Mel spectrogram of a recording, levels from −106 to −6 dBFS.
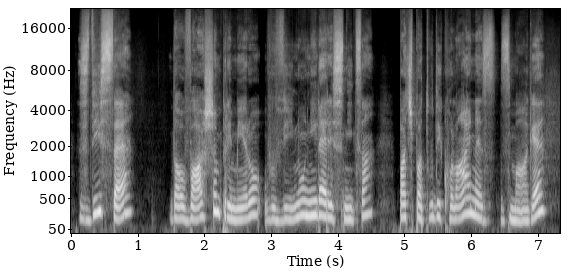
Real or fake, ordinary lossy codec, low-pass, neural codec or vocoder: fake; none; none; vocoder, 44.1 kHz, 128 mel bands, Pupu-Vocoder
